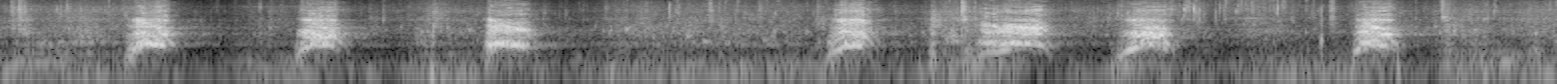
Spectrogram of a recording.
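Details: Corgi barking indoors: eight short, sharp barks in quick succession, spaced about half a second to a second apart, each loud and clipped, with faint room noise between them.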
